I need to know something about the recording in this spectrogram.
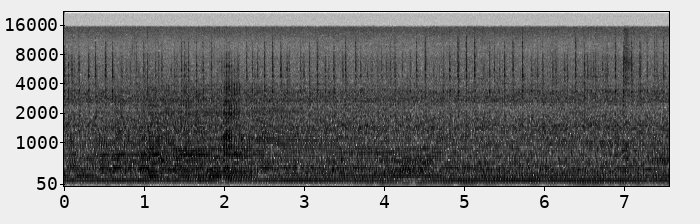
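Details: Xbox 360 Slim with Philips light-on DVD drive in standby: quiet low hum with faint soft grinding from the drive motor, lower tone than before; cause not identified.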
